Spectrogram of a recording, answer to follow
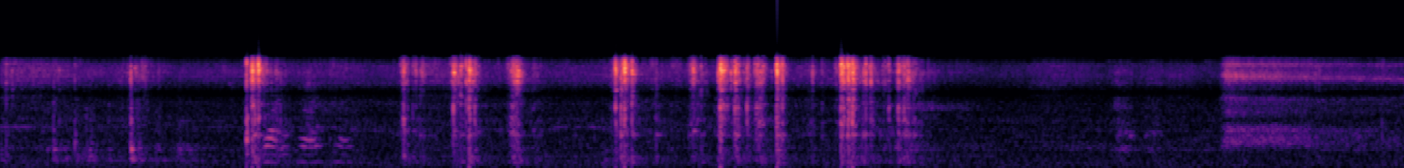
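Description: Irregular sharp clicks and knocks as a sewer inspection camera's push cable is fed down the drain line. A steady hiss starts near the end.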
